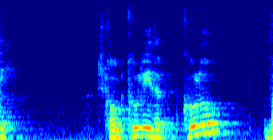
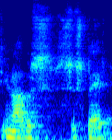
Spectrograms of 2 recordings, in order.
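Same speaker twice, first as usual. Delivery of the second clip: ordinary delivery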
